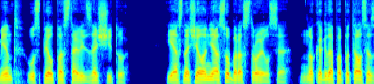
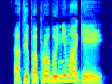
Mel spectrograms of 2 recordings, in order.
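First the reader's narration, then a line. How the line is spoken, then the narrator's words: Shouted. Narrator (Russian): крикнула она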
